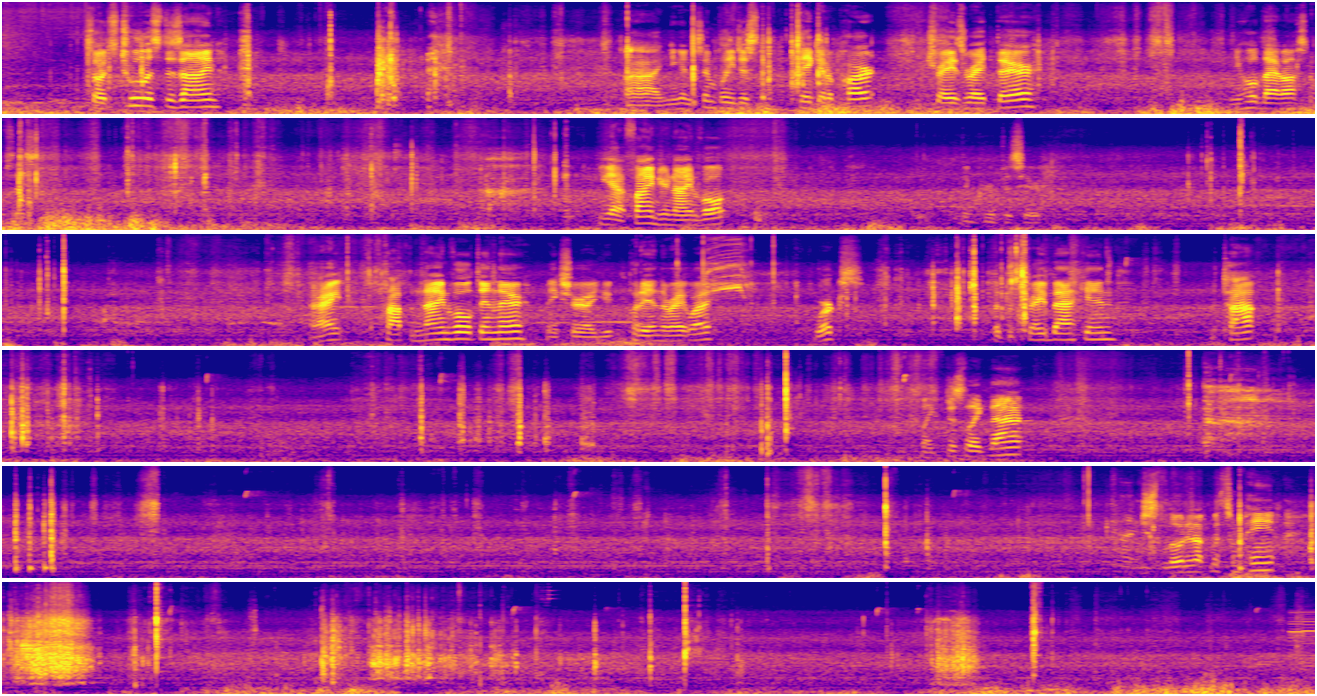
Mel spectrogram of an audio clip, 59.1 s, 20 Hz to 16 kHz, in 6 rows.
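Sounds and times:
wind on microphone: 0.0s - 14.4s, 15.3s - 17.1s, 23.4s - 25.4s, 50.0s - 59.0s
faint steady hum: 0.0s - 59.0s.

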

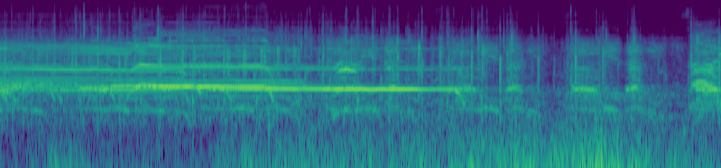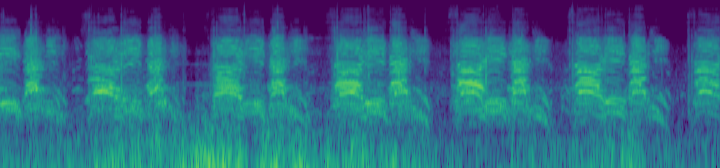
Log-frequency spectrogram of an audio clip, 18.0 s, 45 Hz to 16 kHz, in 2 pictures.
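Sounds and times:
crowd chanting in unison: 5.7s - 18.0s.

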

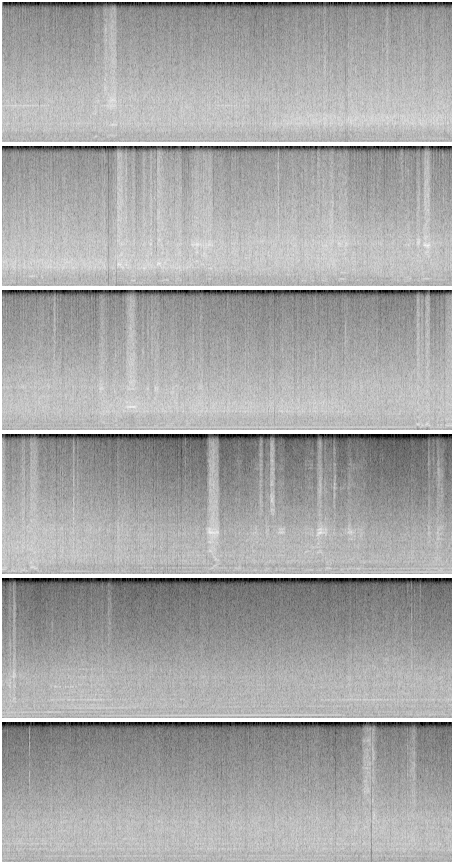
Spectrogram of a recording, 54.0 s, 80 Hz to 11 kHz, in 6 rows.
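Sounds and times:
car engine humming: 0.0s - 54.0s
wind and road noise: 0.0s - 54.0s.

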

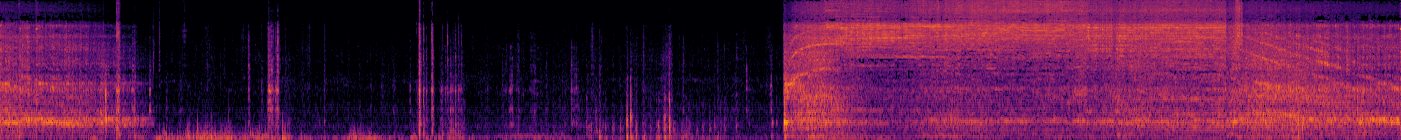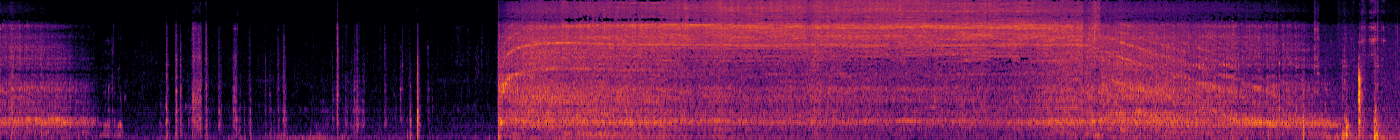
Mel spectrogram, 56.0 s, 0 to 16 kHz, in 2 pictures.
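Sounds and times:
cut-off saw whining: 0.0s - 3.0s, 15.7s - 29.9s, 38.0s - 54.8s
saw cutting steel pipe: 0.0s - 3.0s, 15.7s - 29.9s, 38.0s - 54.8s.

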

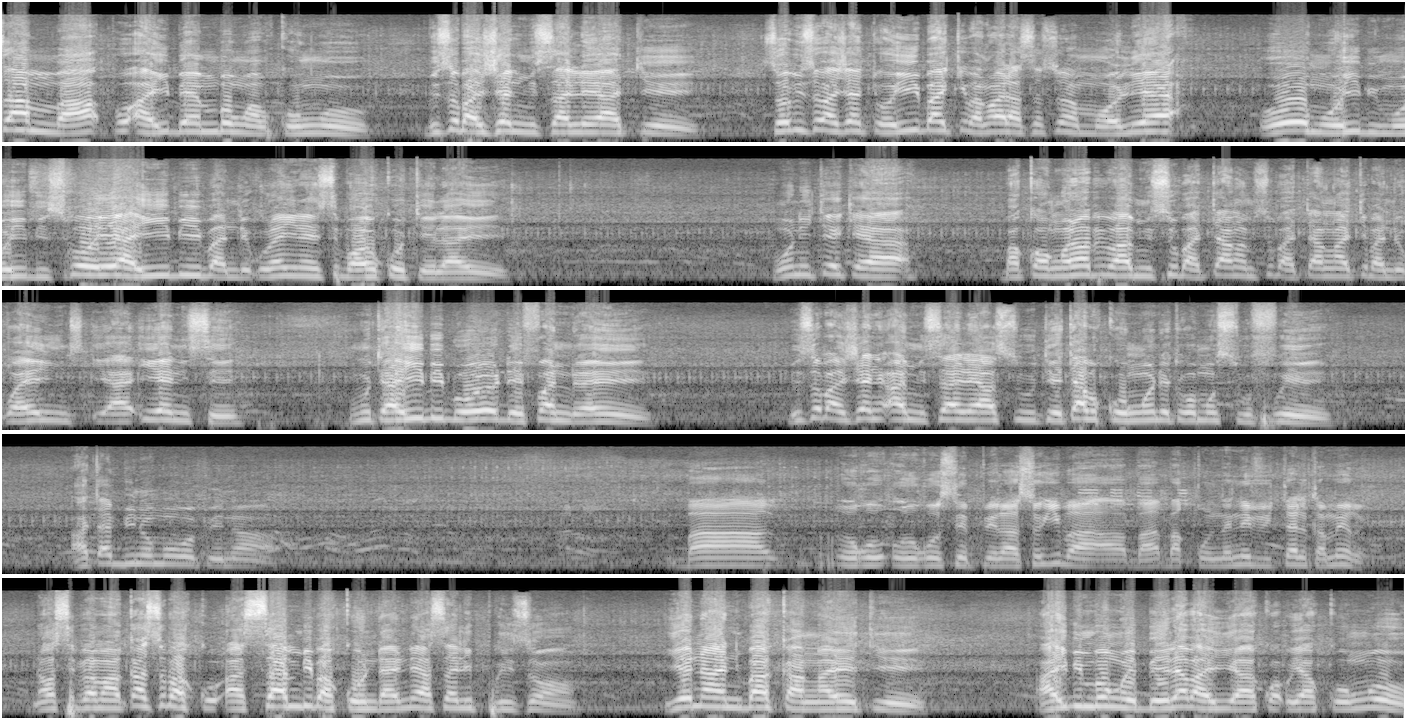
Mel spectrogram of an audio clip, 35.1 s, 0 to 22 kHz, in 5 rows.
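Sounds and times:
man speaking: 0.0s - 9.6s, 10.8s - 17.4s, 18.0s - 20.8s, 21.4s - 35.0s
faint street background: 0.0s - 35.0s
men talking: 0.0s - 35.0s.

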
